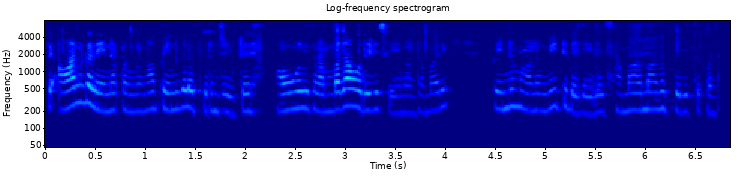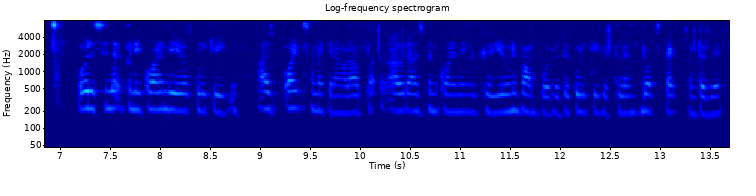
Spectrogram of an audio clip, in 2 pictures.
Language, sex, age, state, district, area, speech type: Tamil, female, 30-45, Tamil Nadu, Viluppuram, rural, spontaneous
